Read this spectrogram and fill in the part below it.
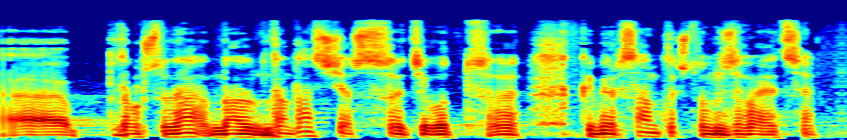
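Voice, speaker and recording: A man's voice: low voice, fairly even intonation, brisk, a bit bright. A man hosting a religious call-in program, taking calls and musing with many hesitations. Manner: hesitant, many filler sounds. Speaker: TV host.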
